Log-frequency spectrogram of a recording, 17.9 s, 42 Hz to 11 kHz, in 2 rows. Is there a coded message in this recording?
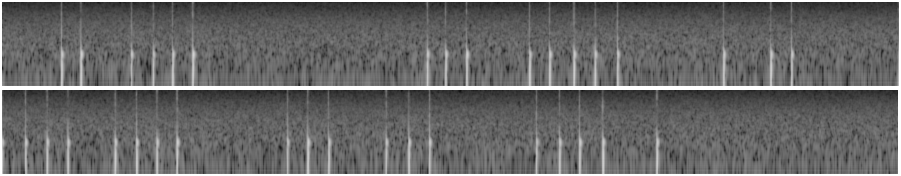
Yes: tap code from 0.6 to 15.6 s, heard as knocks on a wall, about 5 knocks a second. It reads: I PBTNQ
